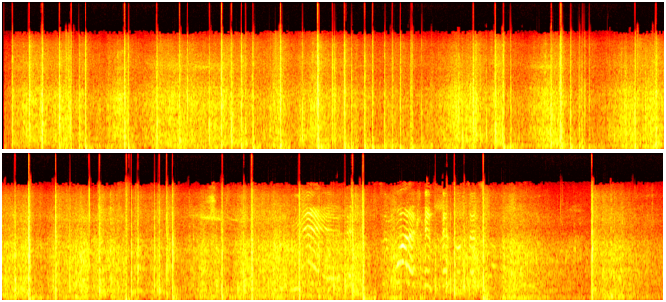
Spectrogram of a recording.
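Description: Fireworks display: a dense barrage of shell bursts, many sharp bangs in quick succession over continuous crackling. Partway through come high wavering whistles, and the barrage thins out near the end.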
